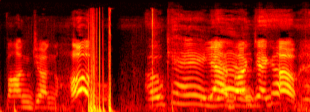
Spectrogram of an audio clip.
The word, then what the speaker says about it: Bong Joon-ho: It's Bong Joon-ho. Okay. Yeah, yes. Bong Joon-ho. Great pronunciation.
